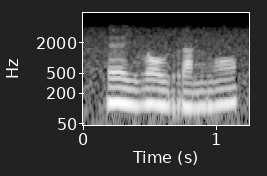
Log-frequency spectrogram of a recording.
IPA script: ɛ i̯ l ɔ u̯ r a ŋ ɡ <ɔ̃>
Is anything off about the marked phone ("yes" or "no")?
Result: no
